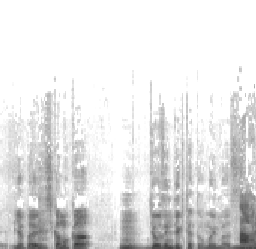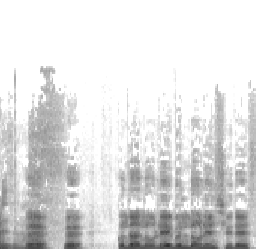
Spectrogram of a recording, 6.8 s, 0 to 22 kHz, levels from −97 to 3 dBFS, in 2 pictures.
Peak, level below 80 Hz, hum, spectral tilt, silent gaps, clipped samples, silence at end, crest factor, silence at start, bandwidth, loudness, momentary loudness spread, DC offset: -8 dBFS; -70 dBFS; none; -6 dB/octave; none; under 0.1%; 0.05 s; 20 dB; 0.15 s; 16 kHz; -30 LUFS; 11 LU; under 0.1%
